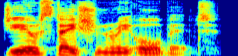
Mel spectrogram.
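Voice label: "geostationary orbit", British English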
